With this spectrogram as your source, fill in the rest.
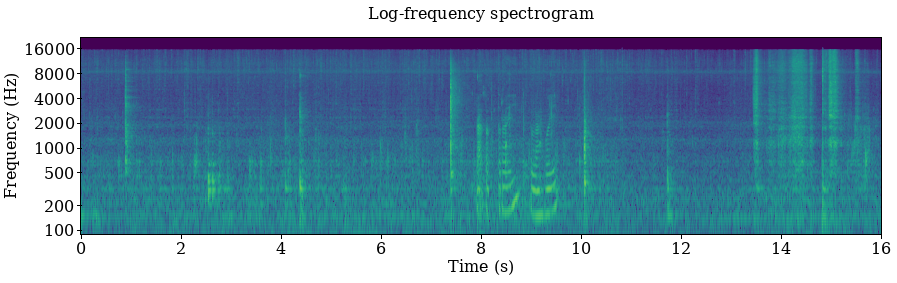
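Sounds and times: broth bubbling in a pot: 0.0s - 16.0s.

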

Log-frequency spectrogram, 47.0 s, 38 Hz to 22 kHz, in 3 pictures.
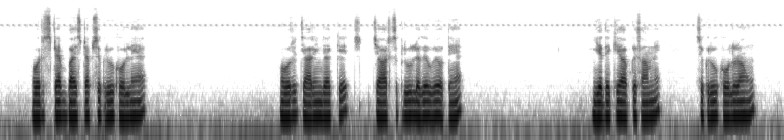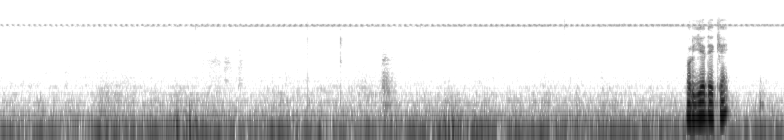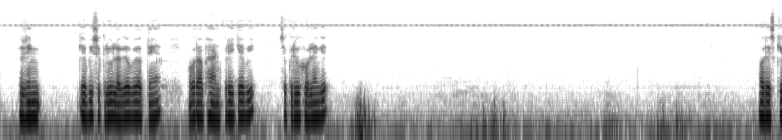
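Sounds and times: faint small clicks: 21.7s - 22.7s, 26.3s - 27.1s.

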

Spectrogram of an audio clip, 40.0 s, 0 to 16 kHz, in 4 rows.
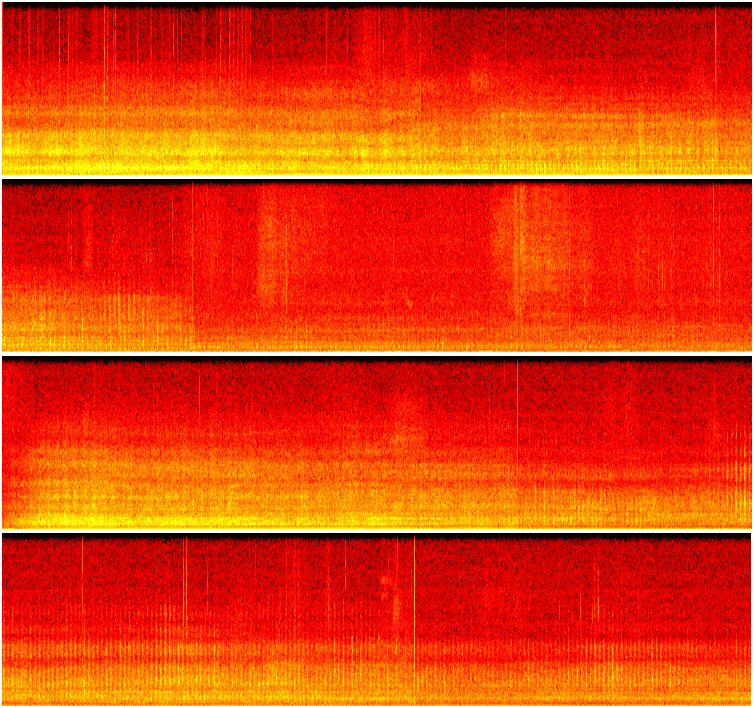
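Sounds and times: helicopter rotor hum: 0.0s - 39.9s
helicopter turbine noise: 0.0s - 39.9s.

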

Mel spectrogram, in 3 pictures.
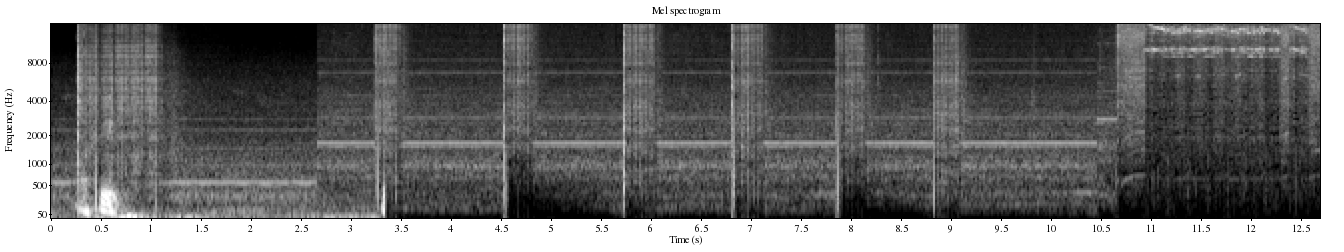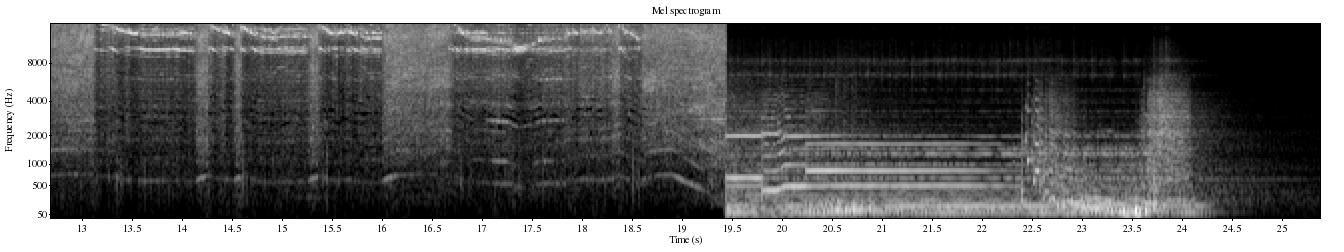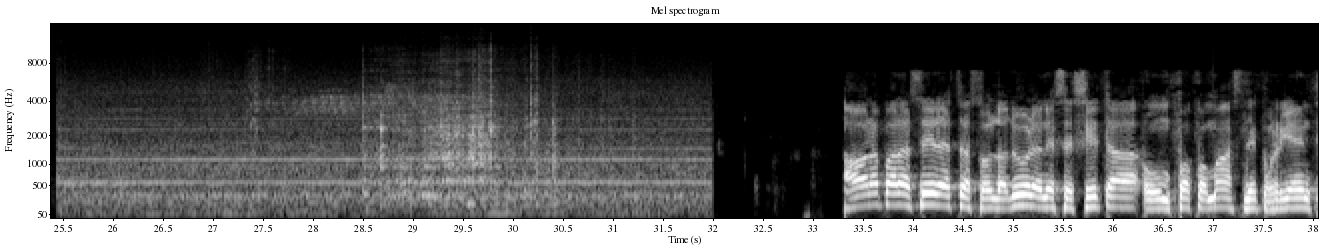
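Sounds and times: angle grinder grinding metal: 0.2s - 1.6s, 2.6s - 19.4s
welding arc bursts: 0.2s - 1.6s, 2.7s - 19.4s.

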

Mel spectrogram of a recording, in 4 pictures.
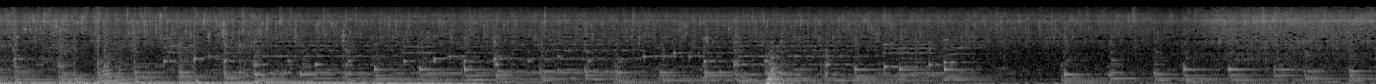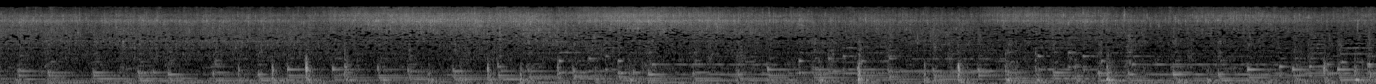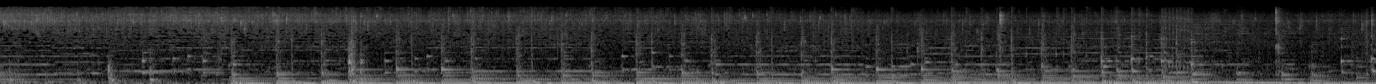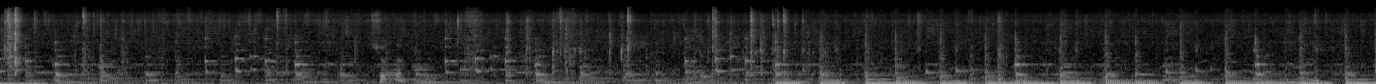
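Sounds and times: butter sizzling in a frying pan: 0.0s - 34.9s.

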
